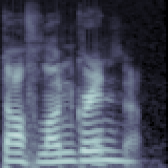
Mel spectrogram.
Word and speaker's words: Dolph Lundgren: but it highlights Dolph Lundgren. Is that how you say his name? Dolph Lundgren? – Yeah.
